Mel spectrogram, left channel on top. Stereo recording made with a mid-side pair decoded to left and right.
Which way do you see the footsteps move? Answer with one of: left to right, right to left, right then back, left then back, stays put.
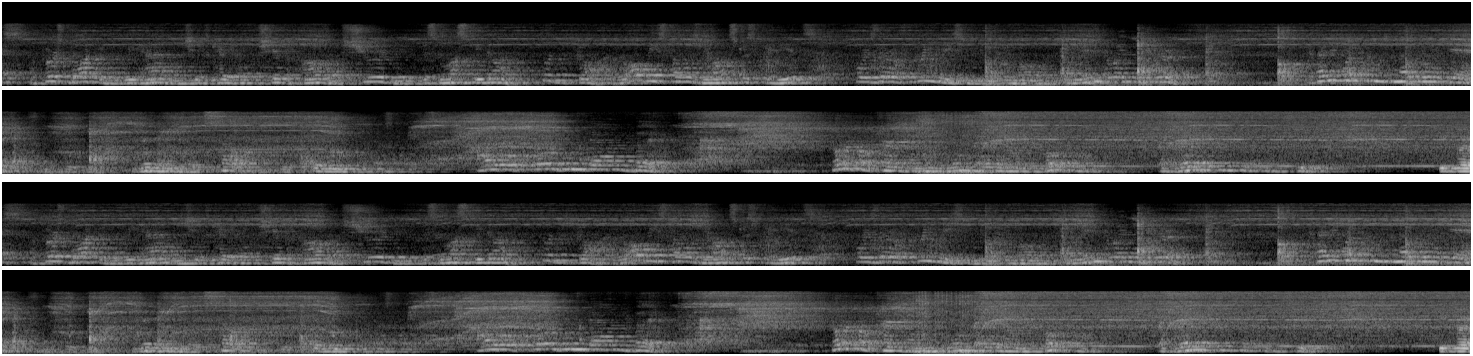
left to right.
